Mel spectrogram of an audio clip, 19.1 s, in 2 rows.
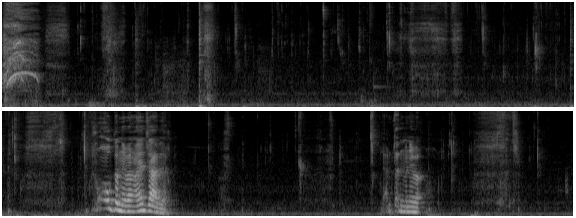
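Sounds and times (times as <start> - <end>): wet chewing and smacking: 0.9 - 11.2, 12.8 - 15.9, 16.6 - 19.0.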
